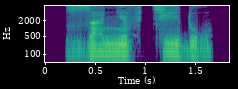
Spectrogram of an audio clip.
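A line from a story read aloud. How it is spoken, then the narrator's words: Hissed. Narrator (Russian): он прошипел два слова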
